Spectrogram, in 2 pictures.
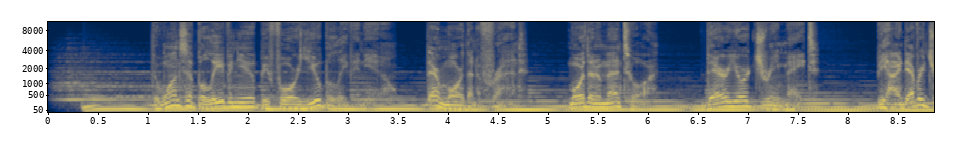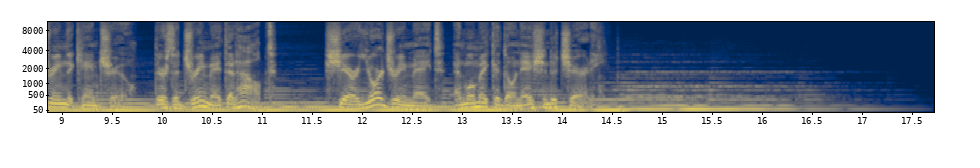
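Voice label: Coversational Journey Charisma - English; Dreammate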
